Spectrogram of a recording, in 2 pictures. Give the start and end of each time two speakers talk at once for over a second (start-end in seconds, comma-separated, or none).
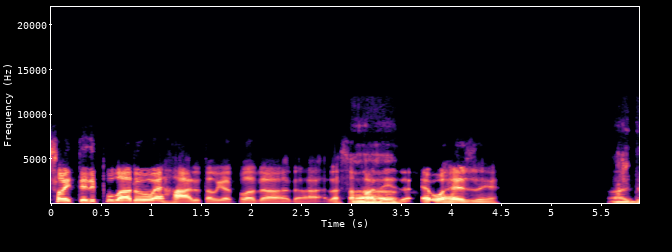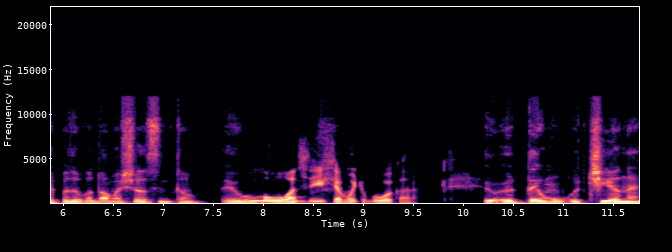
none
